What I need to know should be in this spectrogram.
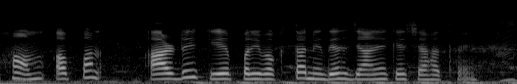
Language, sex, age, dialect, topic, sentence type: Magahi, female, 25-30, Western, banking, statement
